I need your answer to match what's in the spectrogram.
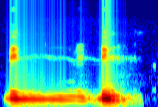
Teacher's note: Ditempelkan ke bunyi ang, ming pangkalnya nempel, pangkal lidahnya nempel. Ming. Ya, cuma vokalnya ditebalkan ming kok.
